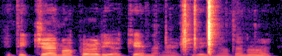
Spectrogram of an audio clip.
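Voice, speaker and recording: A man's voice: mid-range voice, fairly quick, heavy background noise. A man giving casual, unscripted workshop chat as a repair vlogger, rambling along with a mildly weary grumble. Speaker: vintage audio repair vlogger.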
